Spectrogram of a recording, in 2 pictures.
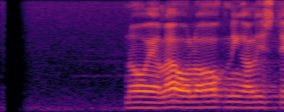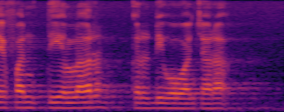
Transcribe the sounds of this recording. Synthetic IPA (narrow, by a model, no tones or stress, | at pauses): nɔwelaɔlɔɦɔk̚niŋalist̪ɛfant̪ilərkɨrdiwawaɲt͡ʃaɾa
